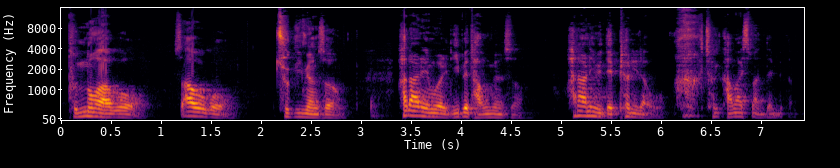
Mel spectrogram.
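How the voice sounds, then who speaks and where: A man in his forties, a pastor from Korea, preaching a sermon and telling a personal story in a lively, storytelling way. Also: medium pitch, fairly quick. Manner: animated storytelling, acting out his past anger in prayer.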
